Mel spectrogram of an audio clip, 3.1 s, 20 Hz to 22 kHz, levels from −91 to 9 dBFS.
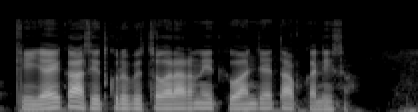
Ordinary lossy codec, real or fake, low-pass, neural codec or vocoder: none; real; none; none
